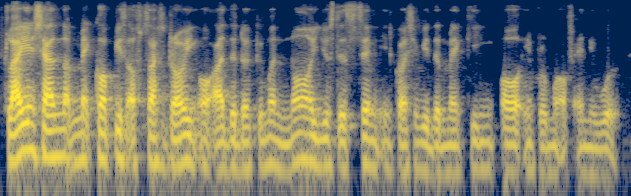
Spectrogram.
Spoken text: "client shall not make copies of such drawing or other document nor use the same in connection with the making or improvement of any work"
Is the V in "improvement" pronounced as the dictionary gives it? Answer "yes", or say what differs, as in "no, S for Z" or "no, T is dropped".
no, V is dropped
